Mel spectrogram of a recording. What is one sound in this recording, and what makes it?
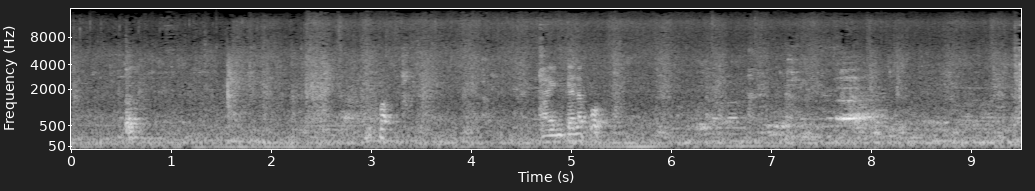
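A young man chews and slurps food.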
